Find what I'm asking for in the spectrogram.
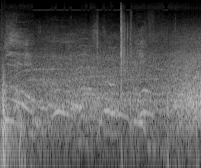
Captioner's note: grunts; hand slaps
